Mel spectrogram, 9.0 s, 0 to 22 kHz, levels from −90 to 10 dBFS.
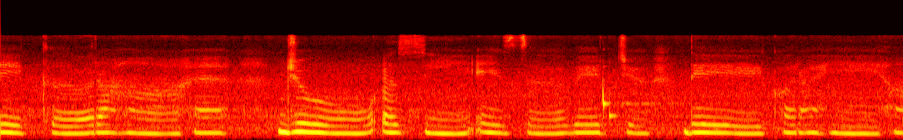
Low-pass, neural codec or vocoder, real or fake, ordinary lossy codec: none; none; real; none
